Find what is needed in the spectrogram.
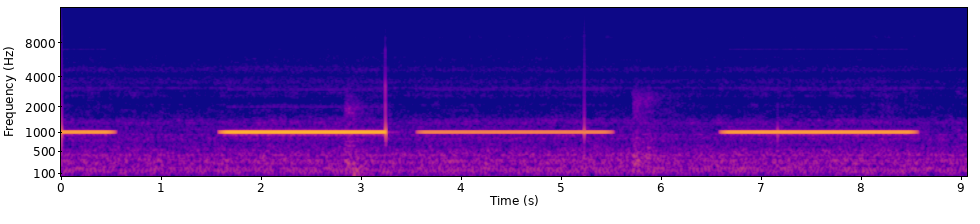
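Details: Korean mobile hearing-test app demonstration: steady pure beep tones of several seconds each, varying in loudness, with pauses between; pure-tone audiometry test tones.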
